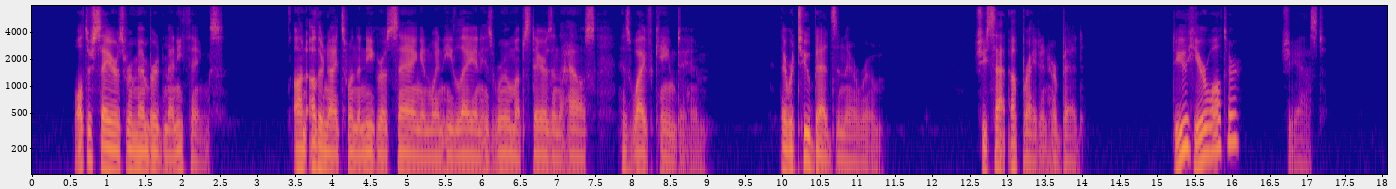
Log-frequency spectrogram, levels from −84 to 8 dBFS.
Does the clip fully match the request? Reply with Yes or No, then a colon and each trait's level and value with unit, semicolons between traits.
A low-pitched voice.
Yes: very low, 85 Hz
